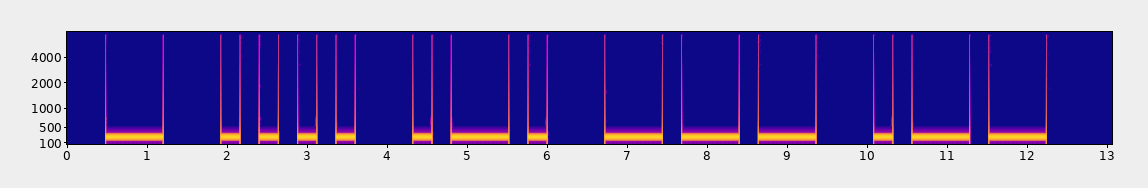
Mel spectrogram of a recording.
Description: Morse code, heard as a keyed tone, about 5 wpm, 250 Hz. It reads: THROW
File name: morse / morse-training-05WPM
